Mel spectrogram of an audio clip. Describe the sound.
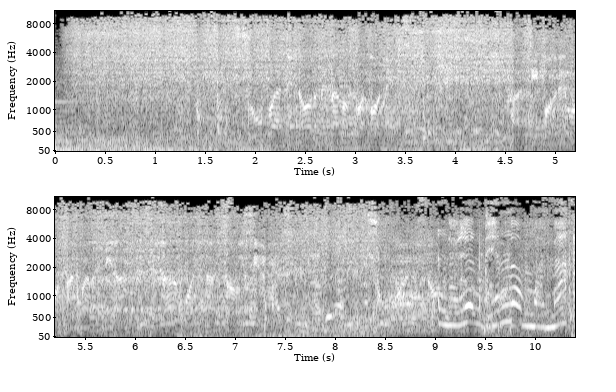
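A wartime deportation train of cattle wagons gives off a continuous heavy rumble and clatter that stays loud and steady throughout, with people talking over it.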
